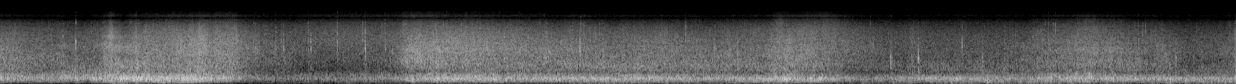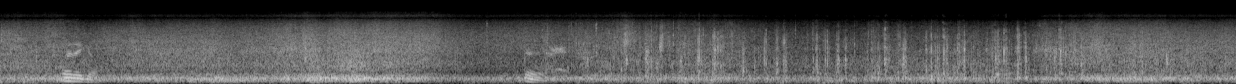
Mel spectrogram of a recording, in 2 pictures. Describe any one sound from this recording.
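Waves wash onto the shore in surges.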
